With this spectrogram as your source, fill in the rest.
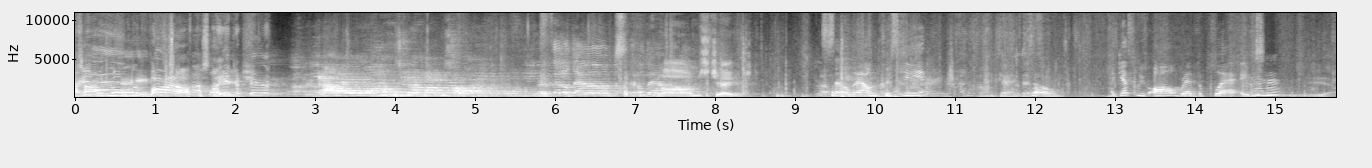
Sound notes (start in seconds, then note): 0.1 laughing; 3.0 loud background chattering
